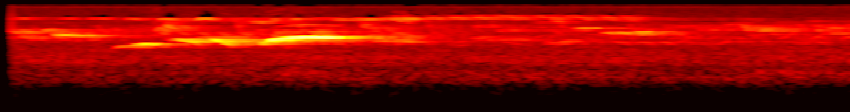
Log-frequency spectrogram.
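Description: Birds chirping in woodland, with a few short rising whistled notes in the first two seconds, the loudest about one and a half seconds in, then only faint calls.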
